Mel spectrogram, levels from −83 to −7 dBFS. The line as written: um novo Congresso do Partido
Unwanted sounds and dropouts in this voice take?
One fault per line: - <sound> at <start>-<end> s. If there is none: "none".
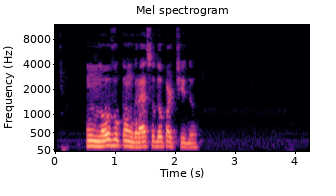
none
